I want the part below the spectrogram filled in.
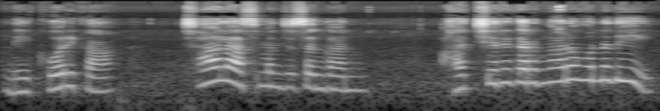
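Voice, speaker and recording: Storybook sage, played by a woman: serene holy teacher, gently admonishing, deliberate, higher-pitched soft tone, faint noise. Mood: calm, questioning. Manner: calm, deliberate, preaching with rhetorical questions.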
